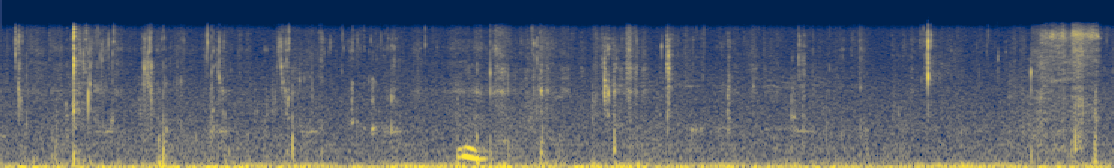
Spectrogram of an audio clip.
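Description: Close-up eating sounds of a person chewing a mouthful of spicy Indomie mi goreng noodles: many small wet mouth clicks and smacks, with a short vocal sound about three seconds in.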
